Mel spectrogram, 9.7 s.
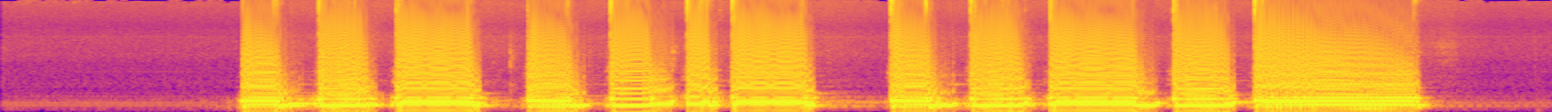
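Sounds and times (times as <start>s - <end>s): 
distorted sound: 1.4s - 9.0s.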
